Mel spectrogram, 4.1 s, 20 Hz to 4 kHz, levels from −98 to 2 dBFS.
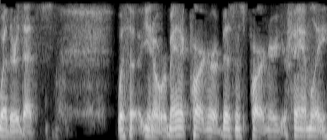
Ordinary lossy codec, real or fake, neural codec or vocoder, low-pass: MP3, 24 kbps; real; none; 3.6 kHz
